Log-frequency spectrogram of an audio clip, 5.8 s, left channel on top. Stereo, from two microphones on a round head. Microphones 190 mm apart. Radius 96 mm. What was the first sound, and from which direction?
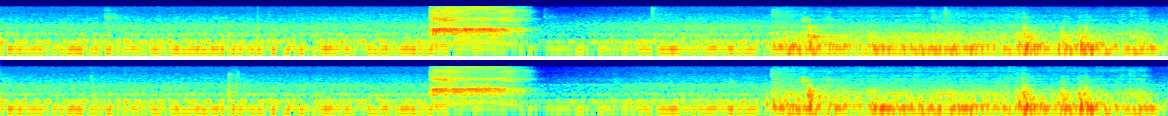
A squeak, 15° left (ahead or behind).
